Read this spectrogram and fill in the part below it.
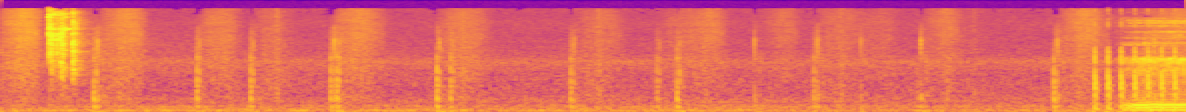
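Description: Footsteps shuffle across a hard floor in a large echoing hall.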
